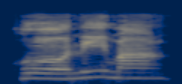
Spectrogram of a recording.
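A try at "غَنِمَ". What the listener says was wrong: Nggak ada yang panjang. Ghanima.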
